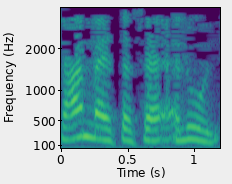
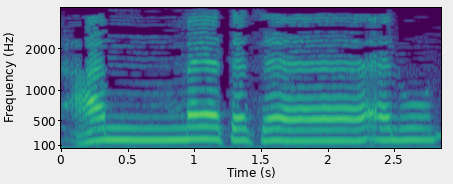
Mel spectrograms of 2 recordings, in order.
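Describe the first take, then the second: First: The m sound is short, without a held nasal hum. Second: The m sound is held with a nasal hum. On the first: The speaker calls it wrong. "مش عما يتساءلون" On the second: The speaker calls it right. "الميم دي لازم تغنى"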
